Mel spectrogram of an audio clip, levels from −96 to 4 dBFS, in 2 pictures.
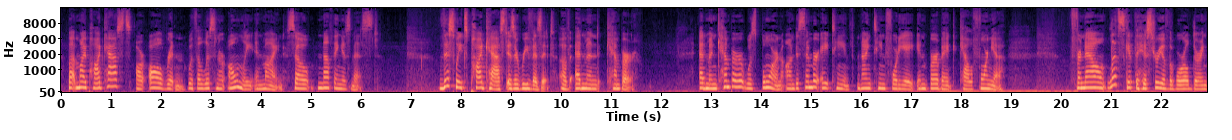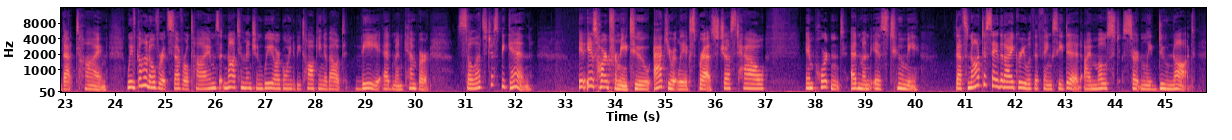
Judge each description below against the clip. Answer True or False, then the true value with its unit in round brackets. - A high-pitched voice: True (195 Hz)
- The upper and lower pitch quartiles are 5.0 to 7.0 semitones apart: False (4.5 semitones)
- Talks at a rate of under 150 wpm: True (135 wpm)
